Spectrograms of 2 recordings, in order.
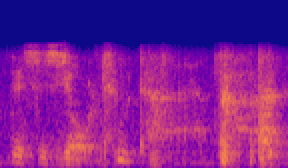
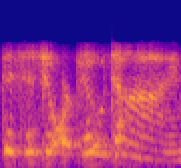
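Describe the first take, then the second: First: Muttered rehearsal. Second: High, loud laughing delivery; punchline high and loud. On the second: Host delivering the punchline high and laughing. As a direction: belt out the punchline. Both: Shown as a demonstration.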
